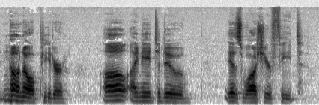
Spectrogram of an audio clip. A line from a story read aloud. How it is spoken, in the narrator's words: Jesus just sort of smile and chuckle and say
